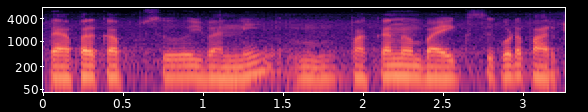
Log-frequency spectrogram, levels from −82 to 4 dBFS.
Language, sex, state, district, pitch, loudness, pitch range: Telugu, male, Andhra Pradesh, Sri Satya Sai, 105 Hz, -20 LUFS, 100-110 Hz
